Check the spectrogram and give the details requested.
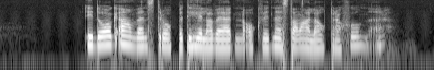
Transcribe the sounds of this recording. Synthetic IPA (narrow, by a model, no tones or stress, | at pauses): ʔɪd̪ɑːɡa̰nvɛnd̪sd̪ɾɔpːət̪ɪɦeːlavæːɖnʔɔ̰kviːd̪nɛst̪analːaɔpəɾaɧuːnə̰ɾ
